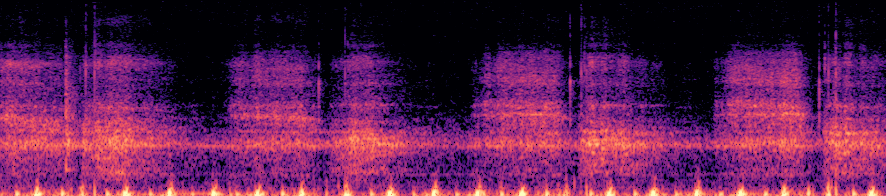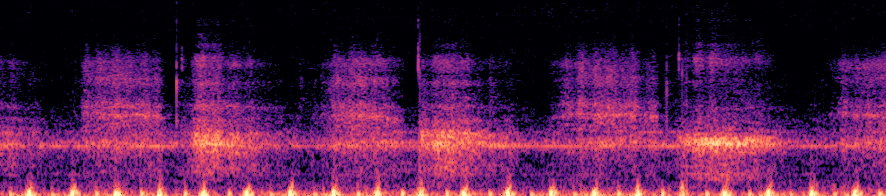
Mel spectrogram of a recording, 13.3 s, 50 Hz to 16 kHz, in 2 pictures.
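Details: Rapid regular heartbeat near 180 a minute with heavy breathing puffs, recorded during 3:30 minutes of squats with a continuously rising heart rate; exercise-induced tachycardia.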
